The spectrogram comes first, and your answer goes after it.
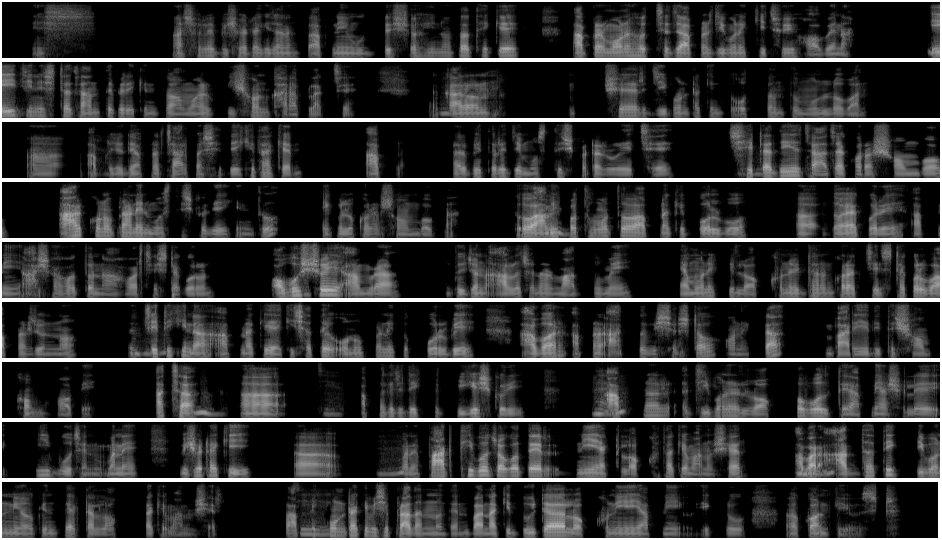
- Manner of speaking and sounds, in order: sad: "এই জিনিসটা জানতে পেরে কিন্তু আমার ভীষণ খারাপ লাগছে"; in English: "কনফিউজড?"
- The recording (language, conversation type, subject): Bengali, advice, জীবনে স্থায়ী লক্ষ্য না পেয়ে কেন উদ্দেশ্যহীনতা অনুভব করছেন?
